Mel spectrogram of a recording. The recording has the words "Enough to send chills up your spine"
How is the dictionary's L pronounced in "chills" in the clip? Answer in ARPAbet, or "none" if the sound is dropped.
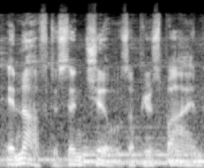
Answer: L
